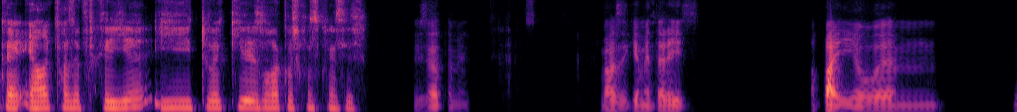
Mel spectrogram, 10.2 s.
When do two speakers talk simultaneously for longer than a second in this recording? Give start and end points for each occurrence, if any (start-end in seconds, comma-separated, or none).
none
